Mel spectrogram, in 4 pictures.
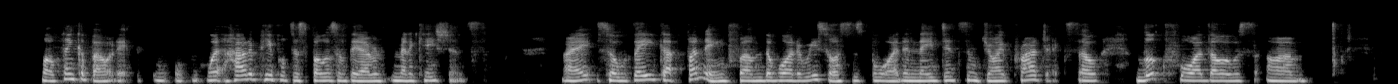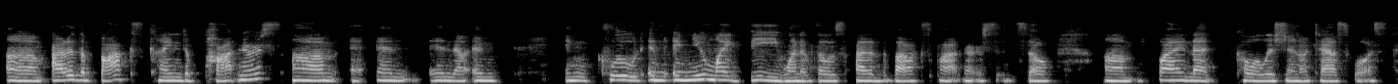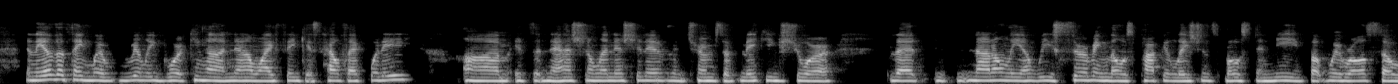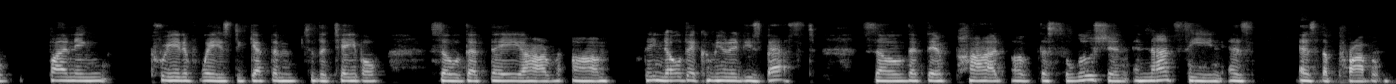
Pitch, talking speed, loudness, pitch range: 170 Hz, 150 wpm, -20 LUFS, 160-180 Hz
